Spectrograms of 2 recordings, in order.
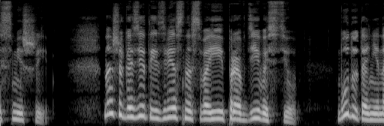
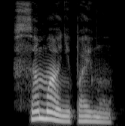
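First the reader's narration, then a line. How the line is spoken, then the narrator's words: Sigh. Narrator (Russian): вздохнула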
